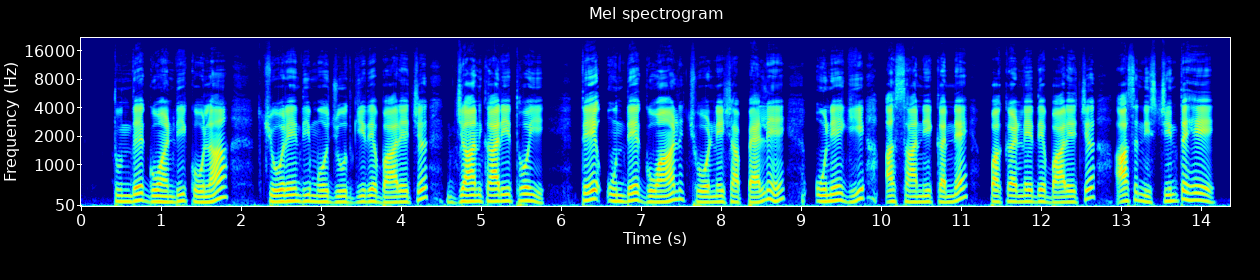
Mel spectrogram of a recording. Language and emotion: Dogri, happy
